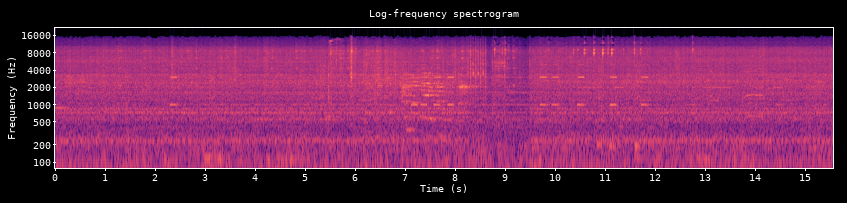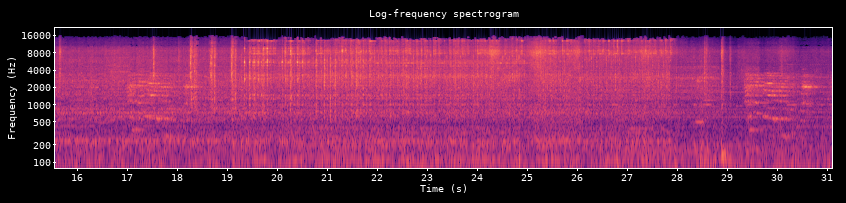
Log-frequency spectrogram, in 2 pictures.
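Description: A bank ATM's coin-counting mechanism running steadily as it counts a batch of deposited yen coins, a continuous mechanical rattle and whir.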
